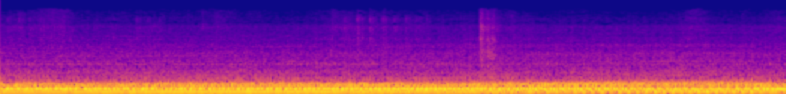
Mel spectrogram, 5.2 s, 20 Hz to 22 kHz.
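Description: Cummins ISB6.7 six-cylinder diesel engine of a VDL DB300 double-decker bus running steadily under way, heard from inside the passenger saloon, its note easing slightly lower. A single short tick about three seconds in.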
